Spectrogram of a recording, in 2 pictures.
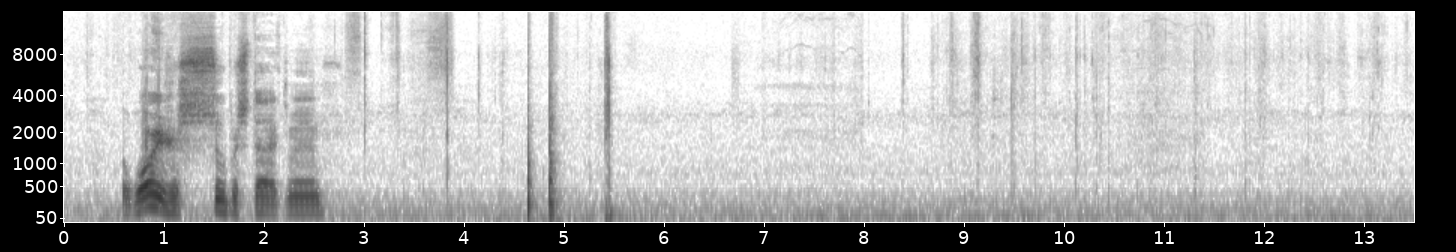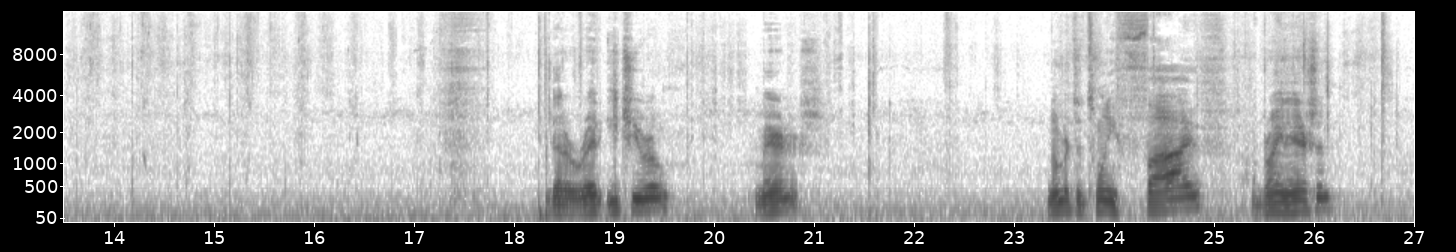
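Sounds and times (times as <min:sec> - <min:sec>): steady low hum: 0:00.0 - 0:27.0
cards being flipped through: 0:02.8 - 0:04.5, 0:07.6 - 0:20.4, 0:25.2 - 0:27.0.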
